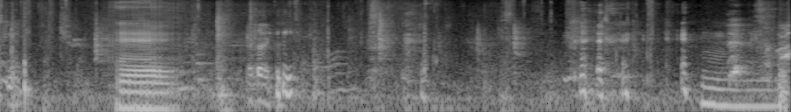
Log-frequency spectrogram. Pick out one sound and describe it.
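A young man laughs and talks close by.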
